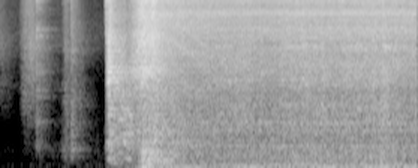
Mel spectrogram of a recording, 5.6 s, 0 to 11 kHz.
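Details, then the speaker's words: 1973 Pontiac Ventura, rebuilt 350 Pontiac V8, replacement carburetor after mixture richened: catches quickly after a couple of cranks and settles into a steady, even idle with no popping or spitting; normal idle. "I definitely fattened it up I can smell it now see how it's not popping now"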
